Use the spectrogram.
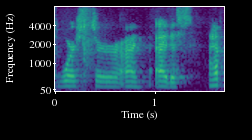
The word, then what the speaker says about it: Worcester: this recipe so and i have a tendency to pronounce it the way i'm typing it so i don't misspell it when i'm typing it so it's worcester but i know it's worcester i i just i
